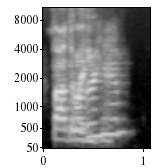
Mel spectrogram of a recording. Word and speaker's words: Fotheringham: Did I say that right? – Fotheringham.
